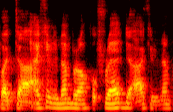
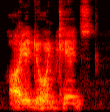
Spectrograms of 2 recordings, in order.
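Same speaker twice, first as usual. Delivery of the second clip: deep, low-voiced delivery; 5 semitones lower, 4 dB quieter than usual. Speaker imitates Uncle Greg greeting the kids, imitating Uncle Greg's deep voice. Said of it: "Greg talked like this. He was a deep voice".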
